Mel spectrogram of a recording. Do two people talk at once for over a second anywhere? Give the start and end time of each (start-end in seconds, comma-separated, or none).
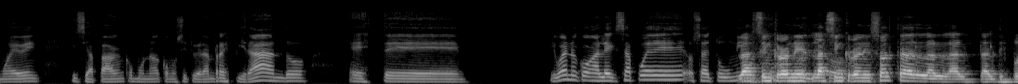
7.3-8.6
